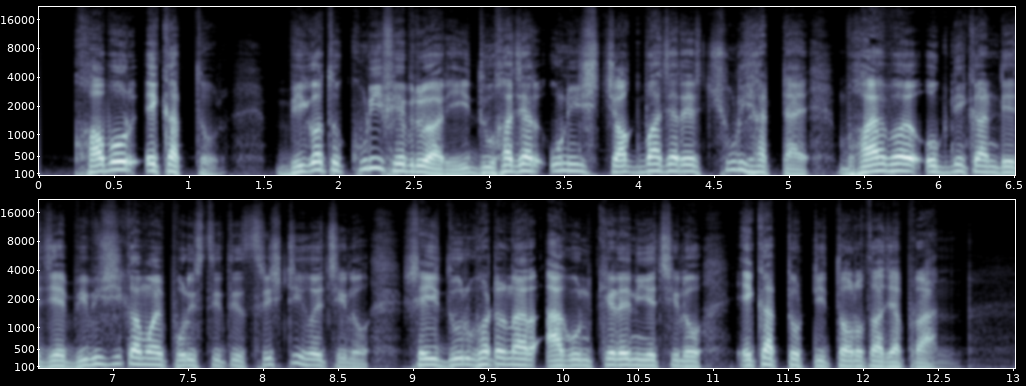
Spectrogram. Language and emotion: Bengali, neutral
